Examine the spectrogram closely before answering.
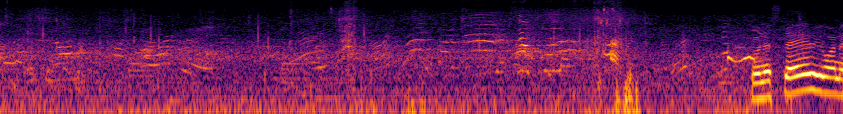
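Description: A swing's chains creak as a child swings back and forth.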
